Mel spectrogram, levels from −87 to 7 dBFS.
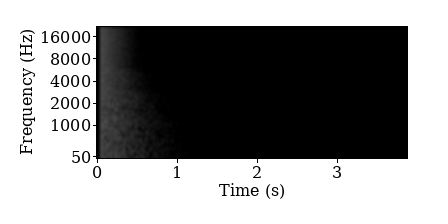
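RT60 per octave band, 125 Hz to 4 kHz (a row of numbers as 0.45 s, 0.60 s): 2.3 s, 2.1 s, 2.0 s, 2.0 s, 1.7 s, 1.4 s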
